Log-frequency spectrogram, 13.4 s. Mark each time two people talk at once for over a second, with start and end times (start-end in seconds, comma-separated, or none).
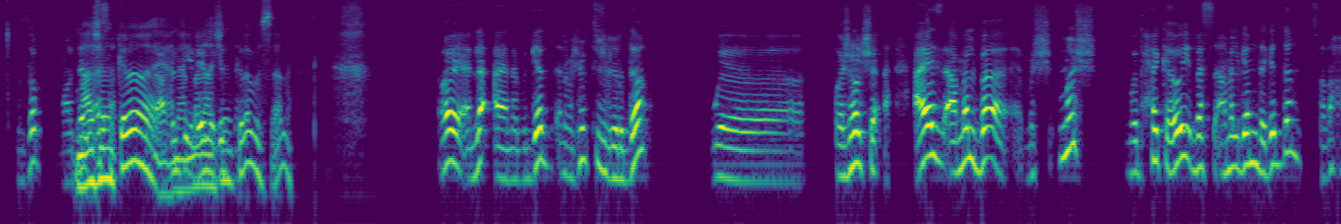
0.8-2.5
